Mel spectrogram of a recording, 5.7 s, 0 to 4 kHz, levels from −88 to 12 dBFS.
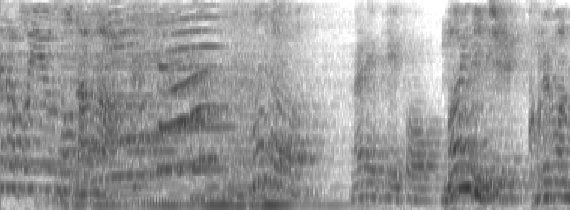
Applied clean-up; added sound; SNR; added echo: none; none; none; reverberation time 0.7 s.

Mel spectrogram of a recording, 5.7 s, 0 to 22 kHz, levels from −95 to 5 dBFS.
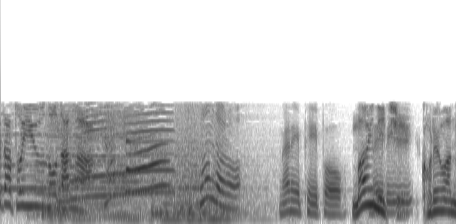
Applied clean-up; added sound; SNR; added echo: none; none; none; none.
